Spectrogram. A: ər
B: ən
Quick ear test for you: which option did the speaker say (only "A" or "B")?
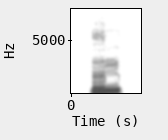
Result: B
